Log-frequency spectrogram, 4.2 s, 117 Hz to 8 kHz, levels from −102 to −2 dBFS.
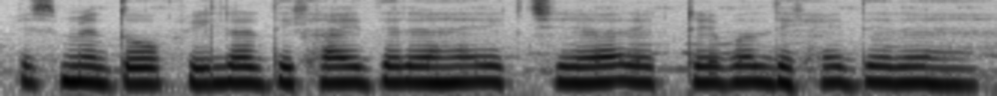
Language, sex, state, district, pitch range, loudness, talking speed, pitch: Hindi, female, Jharkhand, Palamu, 210-220 Hz, -12 LUFS, 215 wpm, 215 Hz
